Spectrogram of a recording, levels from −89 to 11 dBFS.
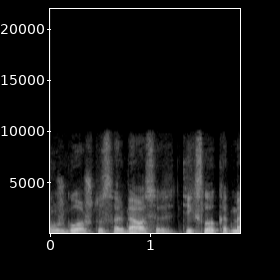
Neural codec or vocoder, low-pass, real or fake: none; 9.9 kHz; real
